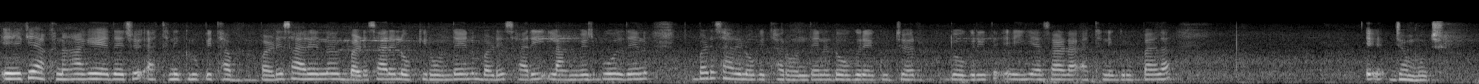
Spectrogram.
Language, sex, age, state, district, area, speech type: Dogri, female, 18-30, Jammu and Kashmir, Jammu, urban, spontaneous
